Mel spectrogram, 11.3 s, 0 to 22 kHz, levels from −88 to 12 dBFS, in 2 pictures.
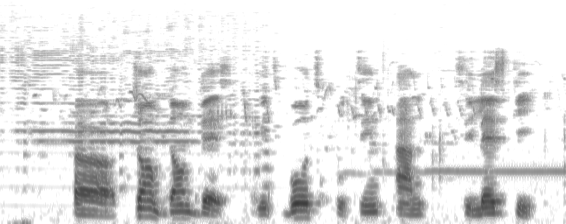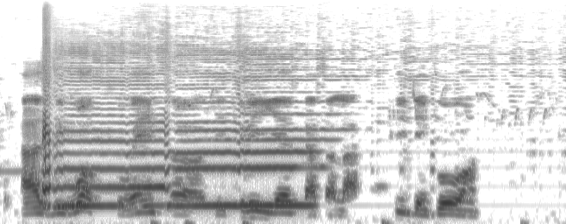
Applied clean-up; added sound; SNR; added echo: classical method Wiener filter.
